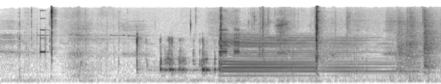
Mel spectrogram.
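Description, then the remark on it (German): A few short electronic beeps and clicks as a number is pressed to ring, then the door intercom buzzer of a bright sunny-yellow house sounds a harsh, steady, harmonically rich buzz for roughly two seconds before cutting off. No one speaks. “Zum Klingeln Nummer drücken, okay.”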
